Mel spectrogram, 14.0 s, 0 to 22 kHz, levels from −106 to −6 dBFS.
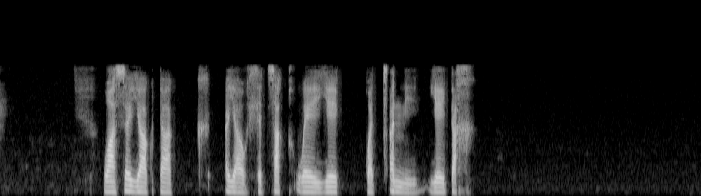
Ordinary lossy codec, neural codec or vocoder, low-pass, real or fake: AAC, 48 kbps; none; 5.4 kHz; real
